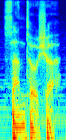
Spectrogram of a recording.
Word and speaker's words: Santosha: But perhaps the most significant change was in her relationship with what the ancient texts call Santosha, pronounced Santosha, which means contentment or satisfaction.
